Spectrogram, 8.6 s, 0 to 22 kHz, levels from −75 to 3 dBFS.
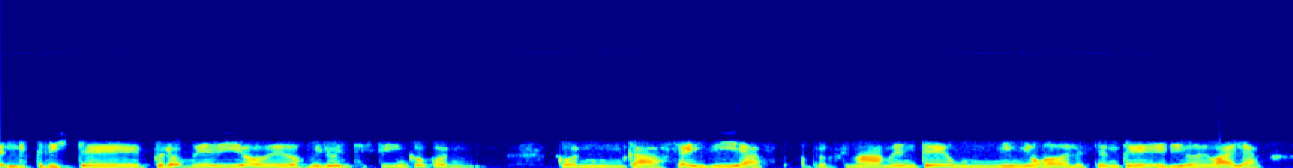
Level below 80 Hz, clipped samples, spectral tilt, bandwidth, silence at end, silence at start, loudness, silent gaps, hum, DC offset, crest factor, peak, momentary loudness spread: -70 dBFS; under 0.1%; -7.5 dB/octave; 3.9 kHz; 0.1 s; 0 s; -22 LUFS; none; none; under 0.1%; 20 dB; -2 dBFS; 8 LU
